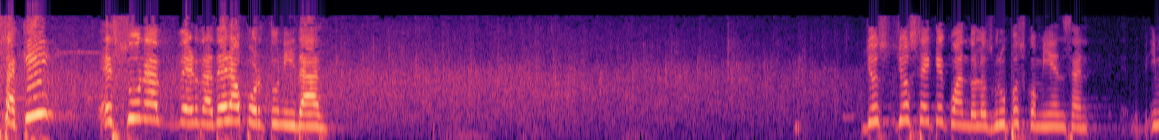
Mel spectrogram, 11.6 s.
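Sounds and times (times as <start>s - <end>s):
audience applause: 0.0s - 8.6s
speech: 0.1s - 3.4s, 8.6s - 11.5s.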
